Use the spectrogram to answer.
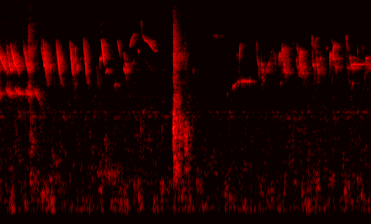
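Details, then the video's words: Male wild Island canary singing on Tenerife. Fast series of bright, high trilled notes repeat in quick runs. A sharp knock interrupts midway, then the rolling trills resume. Faint rural background. "Island Canary♂ on Tenerife"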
